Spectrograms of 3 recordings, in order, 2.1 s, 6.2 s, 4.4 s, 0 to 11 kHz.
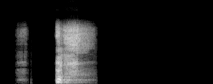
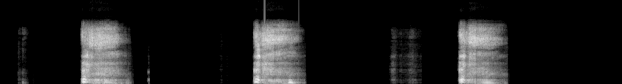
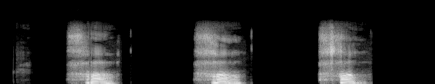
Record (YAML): cough_length: 2.1 s
cough_amplitude: 26618
cough_signal_mean_std_ratio: 0.26
three_cough_length: 6.2 s
three_cough_amplitude: 32329
three_cough_signal_mean_std_ratio: 0.32
exhalation_length: 4.4 s
exhalation_amplitude: 27745
exhalation_signal_mean_std_ratio: 0.37
survey_phase: beta (2021-08-13 to 2022-03-07)
age: 65+
gender: Female
wearing_mask: 'No'
symptom_none: true
smoker_status: Never smoked
respiratory_condition_asthma: false
respiratory_condition_other: false
recruitment_source: REACT
submission_delay: 1 day
covid_test_result: Negative
covid_test_method: RT-qPCR
influenza_a_test_result: Negative
influenza_b_test_result: Negative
